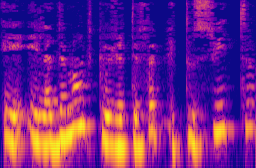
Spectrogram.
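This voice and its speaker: Very slow speech comes in a non-native accent. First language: not French (speaking French). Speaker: economist interviewing an author. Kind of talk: book discussion interview. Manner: halting, many repetitions.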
